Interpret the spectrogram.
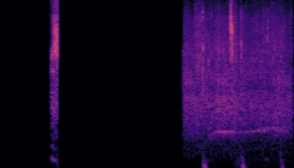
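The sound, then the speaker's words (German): A single brief clap-like snap, a pause of about a second, then an audience breaks into sustained applause for Jesus, a dense crackling wash of many hands with a few low thumps mixed in. “Komm, wir geben Jesus, unserem Herrn, nochmal einen Applaus, oder?”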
